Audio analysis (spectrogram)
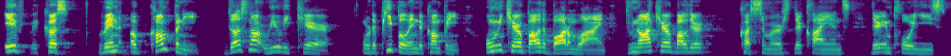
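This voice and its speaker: Man, fairly high-pitched, interview guest, conversational storyteller, emphatic, repeats words mid-thought. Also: fairly bright tone. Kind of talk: conversational interview answers with personal anecdotes.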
